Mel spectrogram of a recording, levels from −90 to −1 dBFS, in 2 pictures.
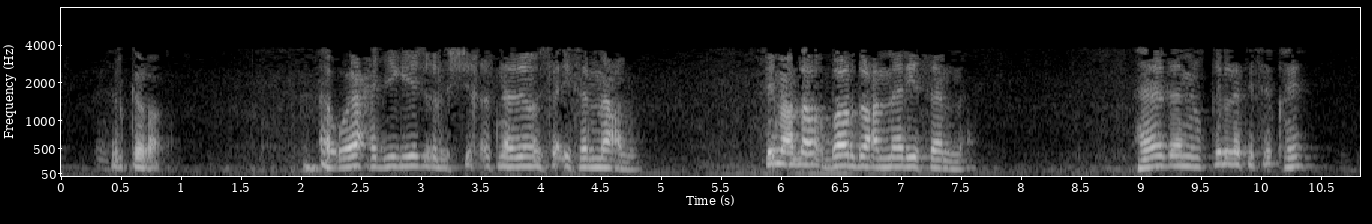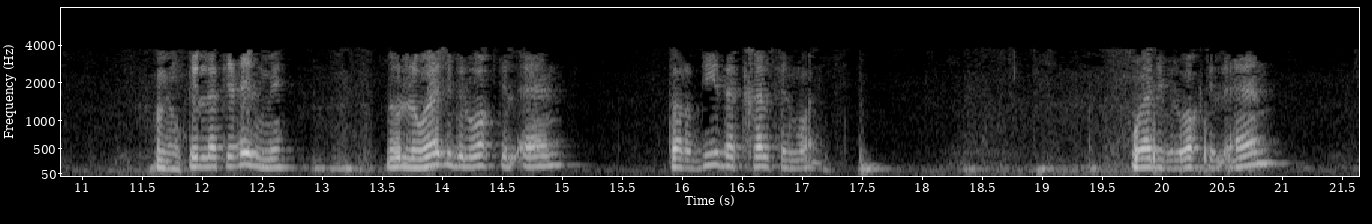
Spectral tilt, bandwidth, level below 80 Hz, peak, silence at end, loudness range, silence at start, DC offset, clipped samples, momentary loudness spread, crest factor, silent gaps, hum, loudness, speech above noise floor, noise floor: -5 dB/octave; 3.9 kHz; -62 dBFS; -12 dBFS; 0.6 s; 6 LU; 0.3 s; under 0.1%; under 0.1%; 20 LU; 22 dB; none; none; -31 LUFS; 36 dB; -66 dBFS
